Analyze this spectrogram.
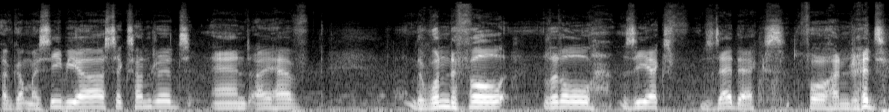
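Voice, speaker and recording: This man has a high voice and a British accent. His pitch varies in an ordinary way. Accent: British accent despite US residence. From northern England, Sheffield; later Isle of Man. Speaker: amateur motorcycle racer. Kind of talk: casual interview.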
